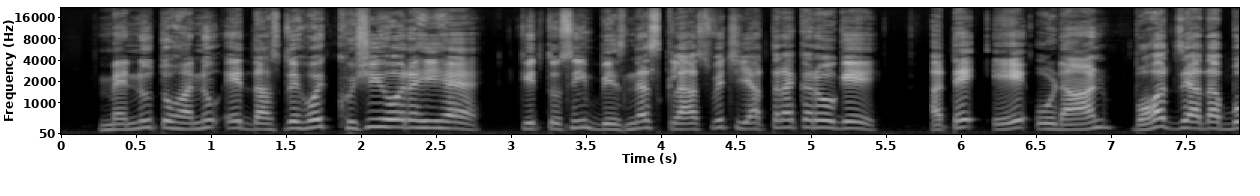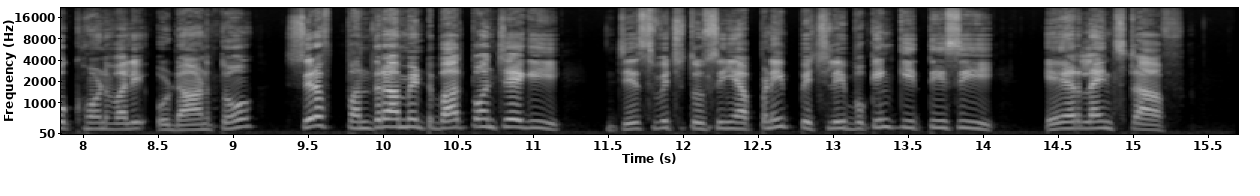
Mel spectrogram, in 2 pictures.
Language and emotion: Punjabi, happy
